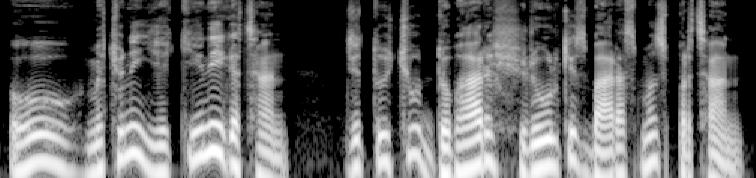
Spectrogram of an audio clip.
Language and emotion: Kashmiri, disgusted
